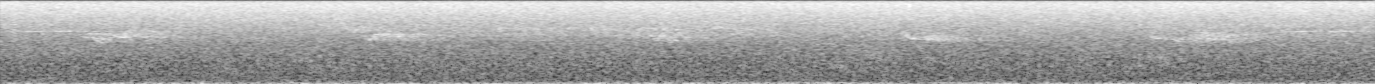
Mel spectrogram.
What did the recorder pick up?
Black-throated Green Warbler, Red-eyed Vireo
